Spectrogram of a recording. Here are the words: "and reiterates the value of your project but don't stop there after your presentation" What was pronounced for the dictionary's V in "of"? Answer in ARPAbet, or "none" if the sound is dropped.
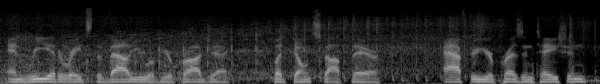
V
